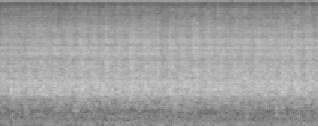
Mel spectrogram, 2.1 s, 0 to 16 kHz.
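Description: Late-1980s Hitachi-built RCA VPT630HF VCR rewinding a VHS tape at speed, a steady whir of the reels spooling, with the tape unloaded from the head drum.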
